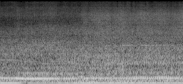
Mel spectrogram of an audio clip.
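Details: Diesel mower that used to die when PTO engaged, after time delay relay reinstalled, warmed a minute or two: steady diesel drone at even pitch with blades engaged, no stumbling or dying; normal running under PTO load.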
